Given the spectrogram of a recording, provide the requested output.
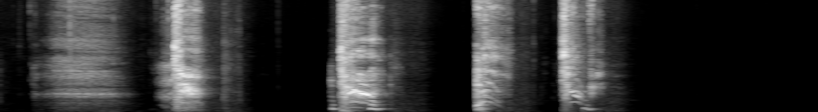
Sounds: Sneeze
